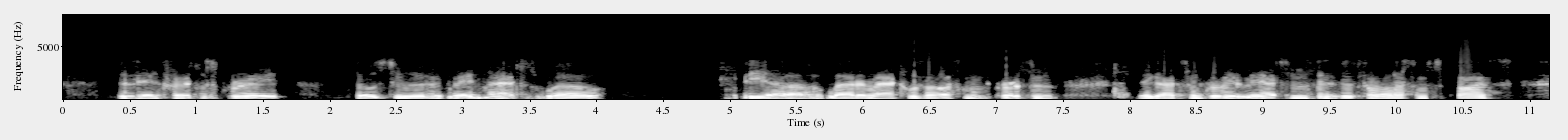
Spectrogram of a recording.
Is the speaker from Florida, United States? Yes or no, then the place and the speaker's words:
no; Cincinnati, Ohio, United States; now in Urbana, United States; I'm from Cincinnati. I'm living in Urbana, Illinois right now.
